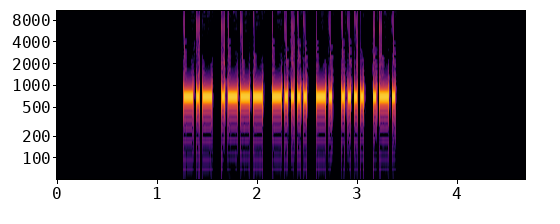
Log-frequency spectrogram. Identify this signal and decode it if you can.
Morse code, heard as a keyed tone, about 38 wpm, 700 Hz. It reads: KJ6NHR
